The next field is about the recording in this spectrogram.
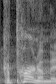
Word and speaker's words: Capernaum: We'd made our way with a busload of church members up to Capernaum, Capernaum as they pronounce it.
